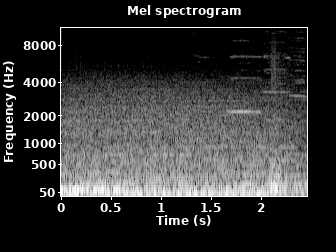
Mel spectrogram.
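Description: Loud jet engine noise: a deep, steady rumble with a hiss above it.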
